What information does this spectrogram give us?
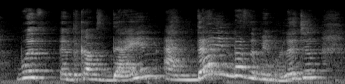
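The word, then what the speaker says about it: دَين: Now, if we take this same word deen, which means religion, and we change the vowels of the first word, adding the short fatha, the short a, the whole word pronounced would be dain.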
